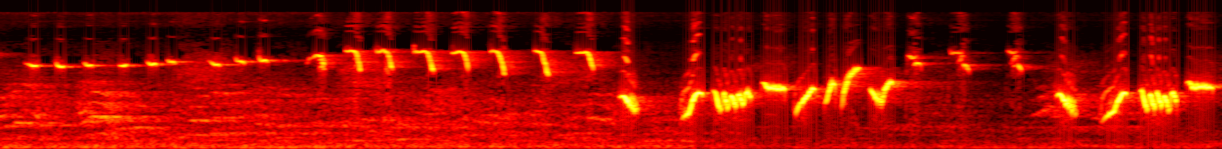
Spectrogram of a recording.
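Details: White-rumped shama song, loud and clear: a quick series of high whistled notes, then higher chipped notes, shifting into lower, swooping, rich whistled phrases with a few sharp clicks between them.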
